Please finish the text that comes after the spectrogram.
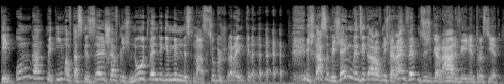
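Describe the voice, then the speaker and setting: An actor playing a jovial, sly old landowner and scheming father with a creaky voice in a German radio play. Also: high voice, normal speed, exaggerated voice. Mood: sly, gleeful. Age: older. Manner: gleeful, animated.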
